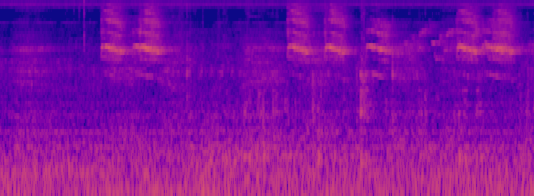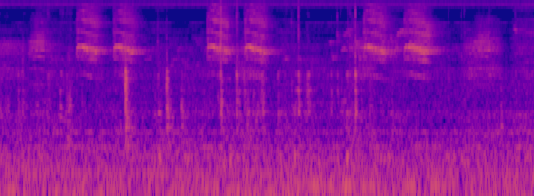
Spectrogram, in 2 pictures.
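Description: A songbird singing short phrases of two or three chirps, repeated every two to three seconds. A few faint clicks come from wires and connectors being handled.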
